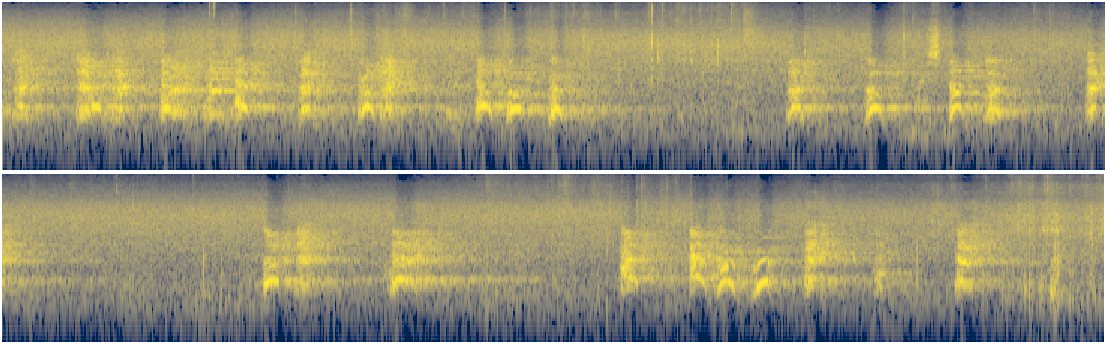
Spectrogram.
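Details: Young West Siberian Laika bitches holding a mature wild boar at bay in Udmurtia, Russia, seen from about fifteen metres; urgent, ringing barks in fast clusters, with brief lulls between volleys.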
